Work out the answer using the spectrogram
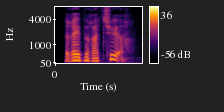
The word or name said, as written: reparatør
